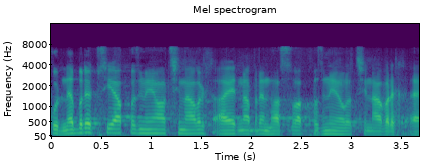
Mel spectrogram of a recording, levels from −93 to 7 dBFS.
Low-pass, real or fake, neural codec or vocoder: 7.2 kHz; fake; codec, 16 kHz, 2 kbps, X-Codec, HuBERT features, trained on balanced general audio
